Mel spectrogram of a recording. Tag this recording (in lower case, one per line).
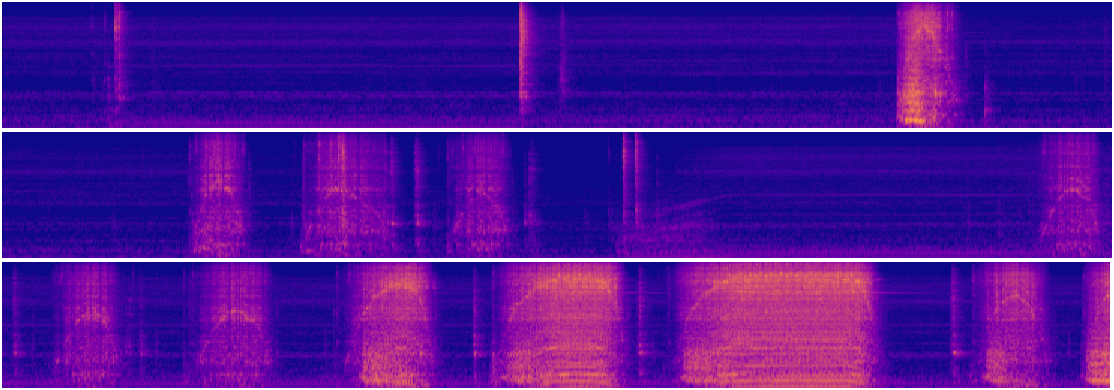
engine
mechanisms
